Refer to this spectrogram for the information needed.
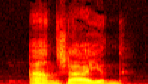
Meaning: to sow on (a patch of soil)
- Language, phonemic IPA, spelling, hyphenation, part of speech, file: Dutch, /ˈaːnˌzaː.jə(n)/, aanzaaien, aan‧zaai‧en, verb, Nl-aanzaaien.ogg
